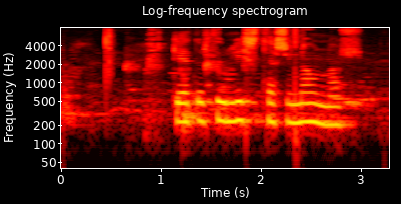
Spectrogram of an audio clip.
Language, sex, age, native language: Icelandic, female, 10, Icelandic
